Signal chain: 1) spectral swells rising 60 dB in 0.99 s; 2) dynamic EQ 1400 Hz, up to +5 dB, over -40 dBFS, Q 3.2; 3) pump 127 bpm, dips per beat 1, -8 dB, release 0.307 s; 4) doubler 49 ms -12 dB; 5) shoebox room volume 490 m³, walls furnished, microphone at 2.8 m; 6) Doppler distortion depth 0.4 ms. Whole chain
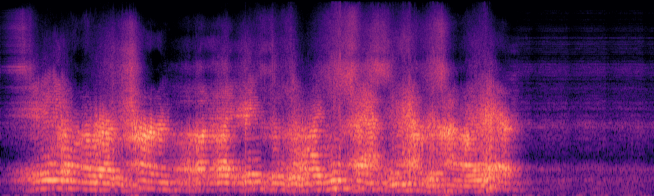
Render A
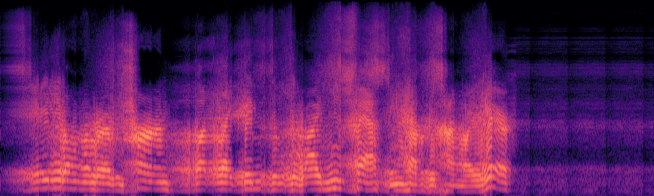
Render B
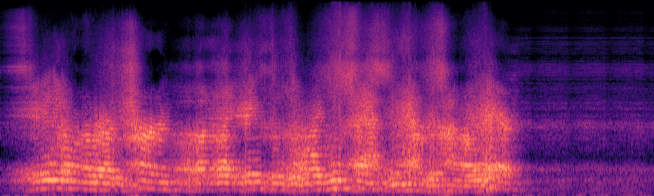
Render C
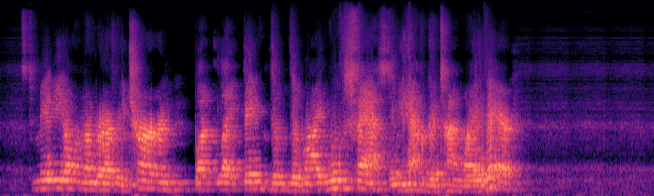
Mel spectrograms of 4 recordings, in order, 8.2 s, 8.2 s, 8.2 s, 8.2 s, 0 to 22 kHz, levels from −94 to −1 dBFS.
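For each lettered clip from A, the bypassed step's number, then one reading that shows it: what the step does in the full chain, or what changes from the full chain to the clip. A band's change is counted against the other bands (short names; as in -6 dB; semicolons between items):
5, 250 Hz band -1.5 dB; 2, loudness change -1.0 LU; 1, 8 kHz band -2.5 dB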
